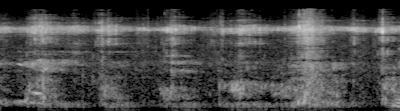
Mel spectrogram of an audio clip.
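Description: Footsteps wading through shallow seawater, with uneven splashing and sloshing and one stronger splash about three seconds in.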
